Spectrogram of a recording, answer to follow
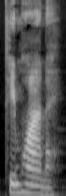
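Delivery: usual speaking voice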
